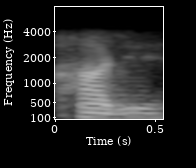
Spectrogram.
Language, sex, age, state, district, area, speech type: Hindi, male, 30-45, Madhya Pradesh, Ujjain, urban, conversation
